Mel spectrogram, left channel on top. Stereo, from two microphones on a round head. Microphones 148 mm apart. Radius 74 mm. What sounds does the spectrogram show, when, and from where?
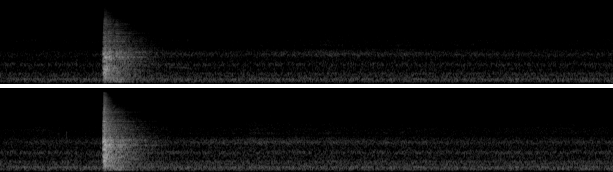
1.0 s a door slam: 60° right (ahead or behind), 2.5 m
